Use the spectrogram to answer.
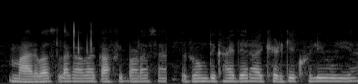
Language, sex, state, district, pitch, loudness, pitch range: Hindi, male, Bihar, Muzaffarpur, 145 Hz, -30 LUFS, 140-145 Hz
